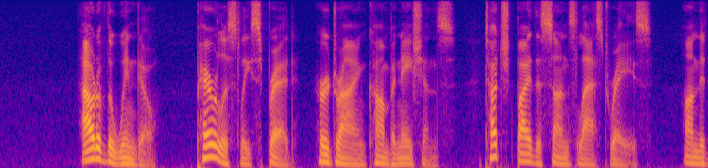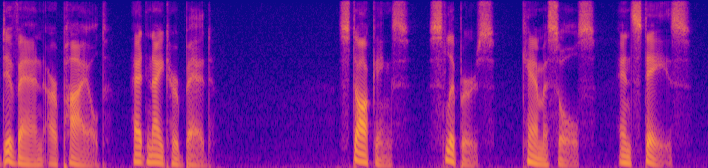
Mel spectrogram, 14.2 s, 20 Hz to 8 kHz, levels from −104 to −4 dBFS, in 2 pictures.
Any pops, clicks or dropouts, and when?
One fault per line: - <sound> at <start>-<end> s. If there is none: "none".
none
